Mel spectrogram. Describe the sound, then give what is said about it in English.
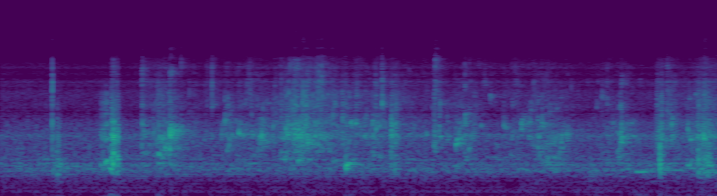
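Bath water sloshes and splashes as a girl takes a bath, with soft irregular swishes and a few sharper drips and splashes over several seconds, and no one speaking. “Girl taking a bath, has a cell phone next to her.”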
